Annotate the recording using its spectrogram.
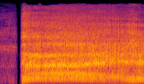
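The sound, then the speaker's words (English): A voice imitates a lion's breath: after a brief pause, a loud, sustained, rough exhaled roar-like huff held for over two seconds. “Then the lion leaned towards the face of the bear and delivered his breath right into the bear's face.”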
